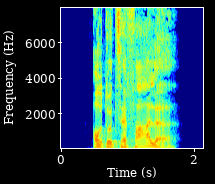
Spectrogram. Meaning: inflection of autozephal: 1. strong/mixed nominative/accusative feminine singular 2. strong nominative/accusative plural 3. weak nominative all-gender singular
- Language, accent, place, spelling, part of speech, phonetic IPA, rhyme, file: German, Germany, Berlin, autozephale, adjective, [aʊ̯tot͡seˈfaːlə], -aːlə, De-autozephale.ogg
